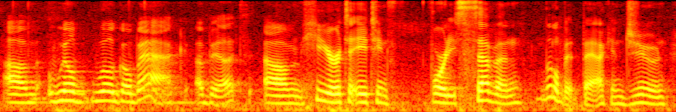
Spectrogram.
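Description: An older woman speaks to a seated audience as a guest lecturer, her voice sitting a little low. She reads from letters with measured precision and comments informally as she goes. She is miked at the lapel in a library meeting room. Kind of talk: public lecture with letters read aloud. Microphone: lapel mic.

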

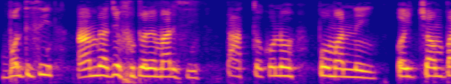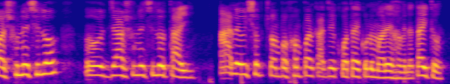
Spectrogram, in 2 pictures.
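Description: High, rapid-fire scheming village woman played by an actress. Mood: scheming, bickering. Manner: chatty, bickering, colloquial. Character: scheming, greedy, bickering village women in cartoon comedy. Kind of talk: comedy cartoon voice acting.

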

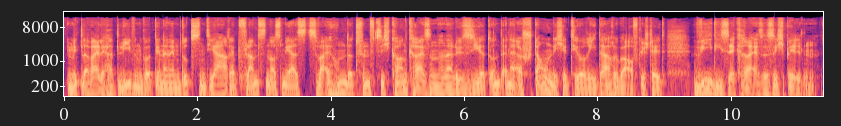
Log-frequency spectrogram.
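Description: Male documentary narrator, low and gravelly, scripted delivery with animated intonation. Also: moderate pace.

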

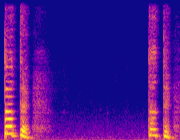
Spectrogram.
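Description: A man playing a gentle, shy, earnest teenage boy idol in an anime-style voice drama, speaking softly and hesitantly. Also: measured pace, natural voice. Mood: earnest, pleading. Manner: soft, hesitant, sincere delivery.

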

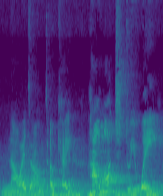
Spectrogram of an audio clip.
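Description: A woman's voice: a little high, lively intonation, takes it slowly. A woman in her thirties from Belarus teaching English, asking simple short questions and repeating answers encouragingly. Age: 30s. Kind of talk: spoken English drill with a student. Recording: echoey room with loud ambient noise.

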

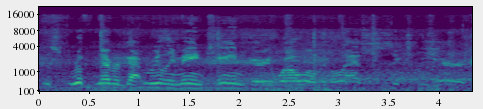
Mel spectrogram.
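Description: A man's voice: a little high, fairly even intonation, normal speed, a crowd in the background. A man in his seventies chatting plainly about the repair work he is doing on a hangar roof outdoors, picked up by a camera some way off. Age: 70s. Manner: plainspoken, explains his handiwork while working outdoors. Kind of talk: casual chat while working. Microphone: filmer's camera some distance away.

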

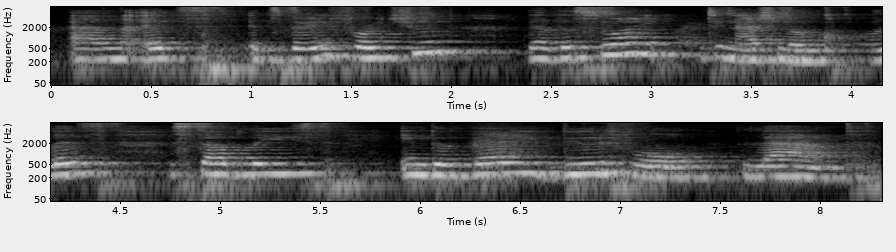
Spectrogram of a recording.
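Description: A young woman from Nepal giving an earnest student welcome speech into a handheld mic at a conference, halting now and then with fillers. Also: a little high, mellow. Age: young adult. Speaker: student presenter. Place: conference hall. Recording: echoey hall from far off.

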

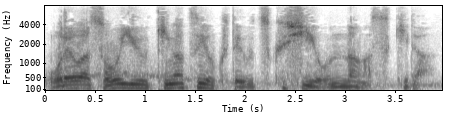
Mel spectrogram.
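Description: An actor playing an arrogant, obsessive warlord villain in a 1980s anime, haughty, menacing and theatrical in delivery. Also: male voice, medium pitch, animated, measured pace, muffled recording, slight background noise, lightly acted. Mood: gloating arrogance. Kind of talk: dramatic 1980s anime voice acting.

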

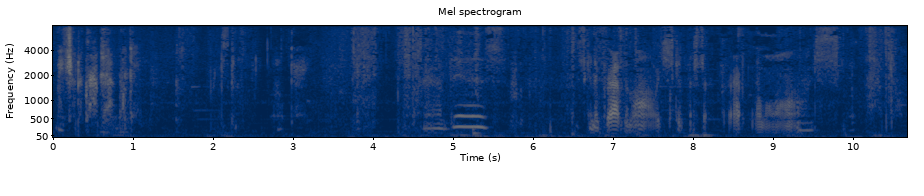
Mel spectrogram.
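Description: A young woman playing a rushed, shady dentist in an ASMR roleplay, hurried and bossy, repeating herself in a breathy whisper. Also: fairly high pitch, huge pitch swings, noisy background, heavily acted. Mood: brisk, smug. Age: young adult. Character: rushed, shady female dentist stealing patients' teeth. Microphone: close microphone with earphones.

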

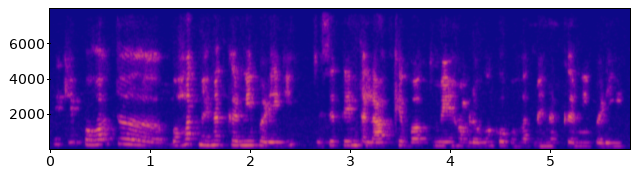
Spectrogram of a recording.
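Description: A woman's voice: mid-range voice, fairly even intonation, moderate pace, slight background noise, poor audio. A woman from India, an activist guest, speaking earnestly and insistently in an online video-call interview, often restarting her sentences. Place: indoor home room, video call.

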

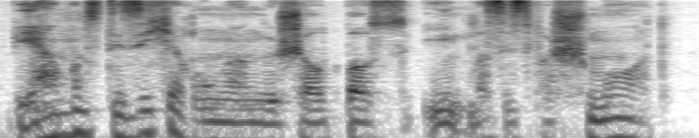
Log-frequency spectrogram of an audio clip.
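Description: A man's voice: low voice, brisk, a little mellow, husky. A worried masked henchman, played by a man narrating. He speaks huskily, as an underling reporting to his boss in a crime thriller audiobook.

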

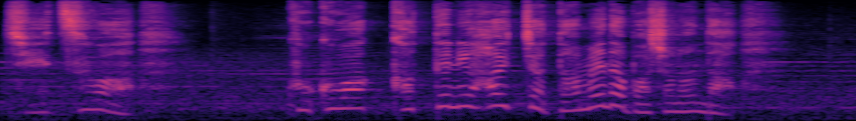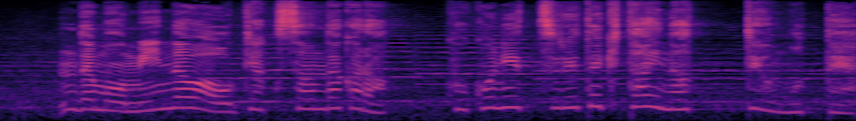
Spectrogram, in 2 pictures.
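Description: A spirited young girl swordfighter from a video game. Her voice is high and swoops freely, cheeky and pouty in an informal way, with faint music behind. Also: expressive, normal speed. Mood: sheepish.

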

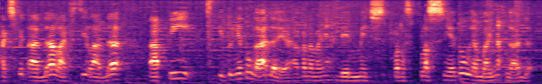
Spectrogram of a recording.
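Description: A young man giving casual, slangy gameplay commentary, explaining things as he goes and often addressing his viewers. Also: fairly high pitch. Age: young adult. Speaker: gaming video creator and commentator. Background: music.

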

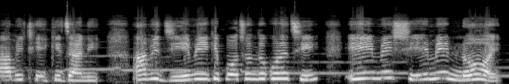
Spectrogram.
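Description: A man's voice: very high voice, normal speed, fairly bright tone, soft background music. A man voicing an insistent, lovestruck young son in a family cartoon, earnest and pleading. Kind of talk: Bengali moral-story cartoon dubbing.

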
